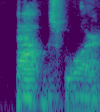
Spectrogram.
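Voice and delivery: very quiet, low, hushed, barely-there murmur. Game master voicing Siana, speaking privately to Rowan; very quiet. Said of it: "she'll very quietly say to you".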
